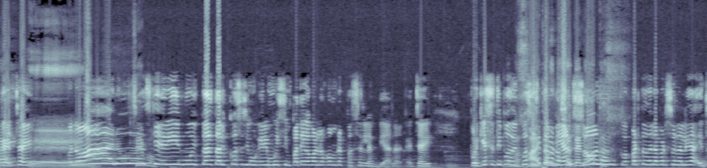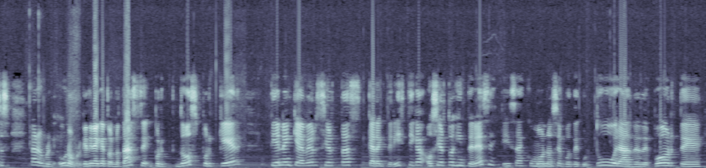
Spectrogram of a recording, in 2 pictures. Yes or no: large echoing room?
no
